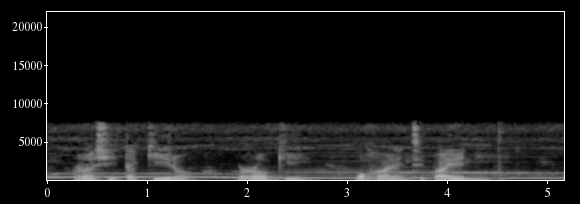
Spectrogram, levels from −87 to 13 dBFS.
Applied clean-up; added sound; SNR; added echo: none; Dog; 9 dB; none.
